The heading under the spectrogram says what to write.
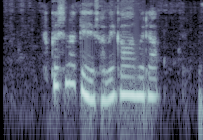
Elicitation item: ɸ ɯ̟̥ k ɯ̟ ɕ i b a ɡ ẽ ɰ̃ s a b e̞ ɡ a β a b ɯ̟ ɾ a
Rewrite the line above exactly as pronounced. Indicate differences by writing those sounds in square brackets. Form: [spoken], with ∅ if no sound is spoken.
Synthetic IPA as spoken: ɸ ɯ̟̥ k ɯ̟ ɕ i [m] a [k] ẽ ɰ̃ s a [m] e̞ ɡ a β a [m] ɯ̟ ɾ a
